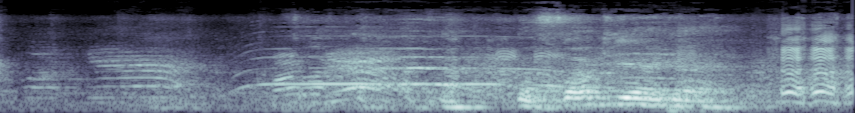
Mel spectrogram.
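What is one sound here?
A man sings into a microphone on stage.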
